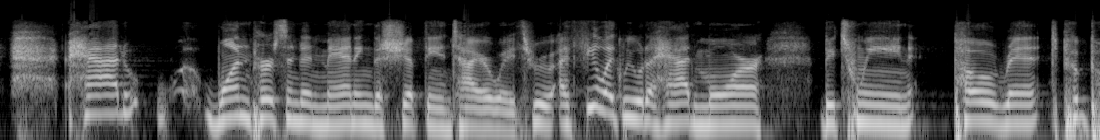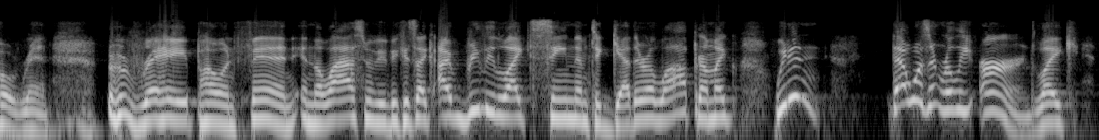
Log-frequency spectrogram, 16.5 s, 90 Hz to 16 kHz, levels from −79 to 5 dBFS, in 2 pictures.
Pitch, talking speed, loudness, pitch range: 185 Hz, 180 wpm, -18 LUFS, 165-210 Hz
